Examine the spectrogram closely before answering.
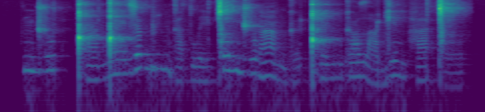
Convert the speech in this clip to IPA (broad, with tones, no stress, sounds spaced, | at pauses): n d͡ʒ u˧ t ǃʰ ã˩ ŋ͡ǃ ẽ˧ z œ˥ b i˥ ŋ ɡ a˩ t w e˩ ǀ ʊ˥ n d͡ʒ ʊ˥˩ ɾ ã˥˩ ŋ ɡ ø˩˥ ǃʰ e˧ ŋ ɡ ø˧ ðˤ e˩ ɡʲ e˥˩ m h a˧ ǀ ʊ˩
